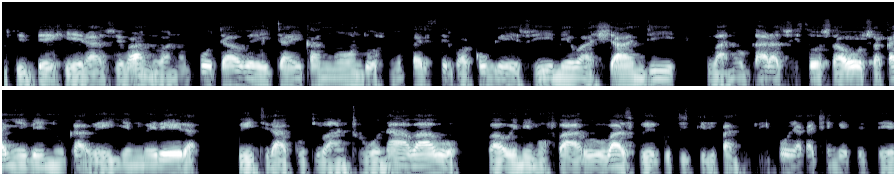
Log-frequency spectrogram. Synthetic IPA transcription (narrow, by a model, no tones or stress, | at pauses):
ʐibʱe̞ɦe̞ɾaʐe̞ʋan̤uʋano̞potaʋeitaekaŋo̞ndo̞ʐino̞paɾisirwakuŋɡe̞ʐiːne̞ʋaʃandi | ʋano̞ɡʱaɾaʐiso̞ʐaʋo̞ʐakaɲe̞ʋe̞nukaʋeɲe̞mwe̞ɾe̞ɾa | kuitiɾakutiʋantʰuonaʋaʋo̞ | ʋawe̞ne̞mufaɾo̞ʋazwekutitiripanʐimbo̞jakat͡ʃe̞ŋɡe̞te̞d͡ze̞ːrwa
